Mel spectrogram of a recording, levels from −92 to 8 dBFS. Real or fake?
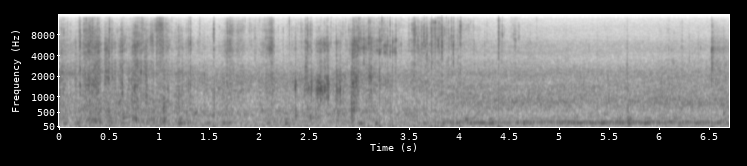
real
